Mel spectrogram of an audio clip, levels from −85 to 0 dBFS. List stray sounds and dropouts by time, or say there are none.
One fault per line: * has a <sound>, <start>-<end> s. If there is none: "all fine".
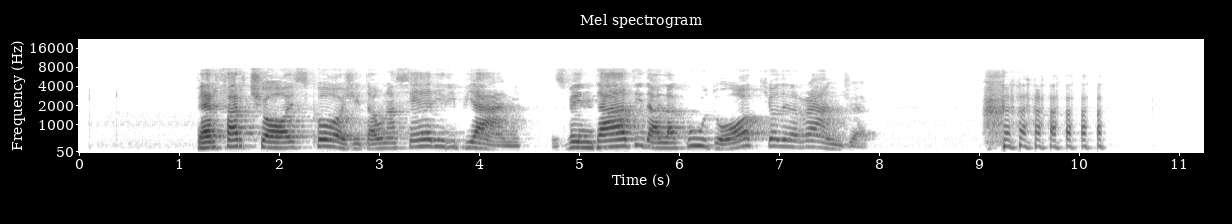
* has a laugh, 9.0-10.3 s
